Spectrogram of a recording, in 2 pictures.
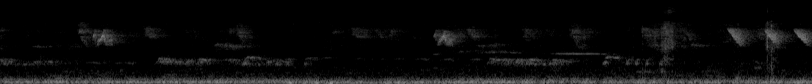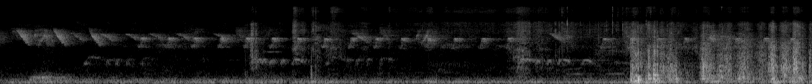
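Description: Wild birds calling and chirping, with a fast run of repeated high notes in the middle, over a low steady outdoor rumble. Near the end a loud rustle breaks in.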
